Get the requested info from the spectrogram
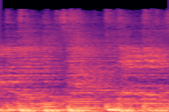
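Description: Musical theatre ensemble singing in chorus over a pop-rock band with a steady, heavy beat.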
